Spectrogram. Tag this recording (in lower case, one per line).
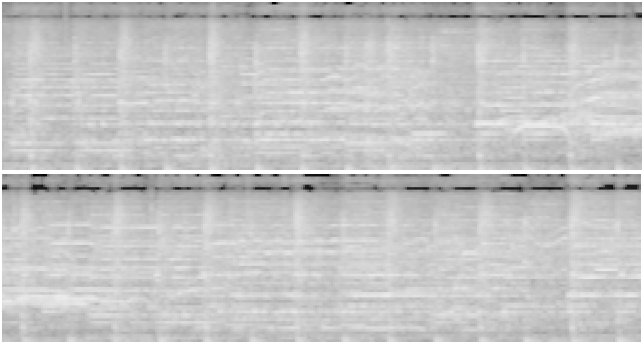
whoop
music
